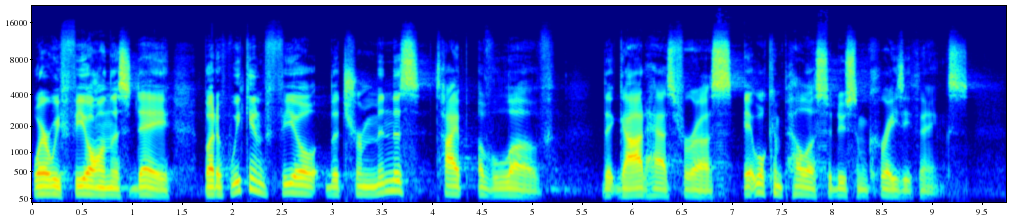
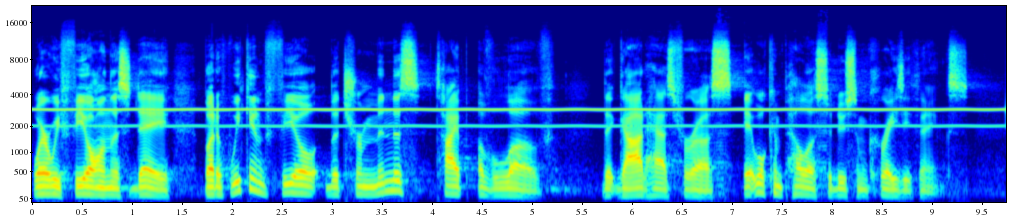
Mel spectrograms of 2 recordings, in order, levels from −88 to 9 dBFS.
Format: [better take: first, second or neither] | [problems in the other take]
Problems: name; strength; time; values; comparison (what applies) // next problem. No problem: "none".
first | high-pitched whine; loud; throughout; 3 kHz, 6 dB below the speech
